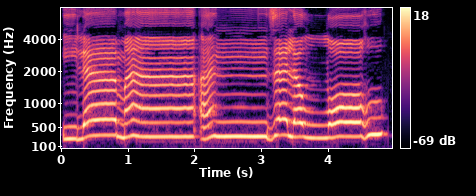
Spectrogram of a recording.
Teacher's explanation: और आगे देखिए अन, यहाँ नून साकिन है, नून साकिन के बाद जो है ज़ा आ रहा है और ज़ा जो है इक्फा का वर्ड है, तो हम यहाँ इक्फा करेंगे, नून साकिन की आवाज़ को नाक में छुपाएंगे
